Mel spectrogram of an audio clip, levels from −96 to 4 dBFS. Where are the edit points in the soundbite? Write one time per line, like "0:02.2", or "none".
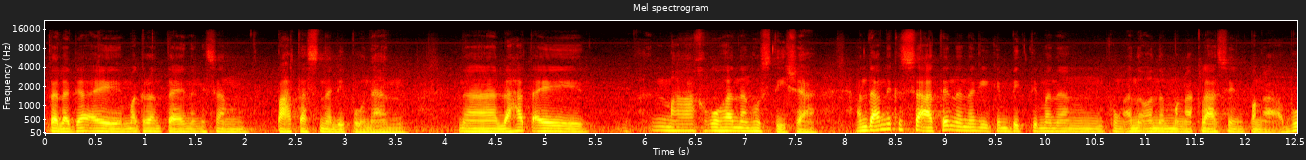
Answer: none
